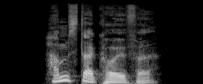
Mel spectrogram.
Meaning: nominative/accusative/genitive plural of Hamsterkauf
- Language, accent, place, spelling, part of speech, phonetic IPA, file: German, Germany, Berlin, Hamsterkäufe, noun, [ˈhamstɐˌkɔɪ̯fə], De-Hamsterkäufe.ogg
